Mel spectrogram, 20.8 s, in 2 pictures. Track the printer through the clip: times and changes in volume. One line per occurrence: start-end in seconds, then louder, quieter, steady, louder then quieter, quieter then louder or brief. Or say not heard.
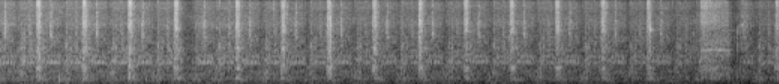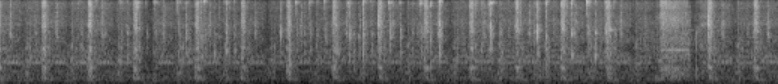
0.0-20.7 quieter.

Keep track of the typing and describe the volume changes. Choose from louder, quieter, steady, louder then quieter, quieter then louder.
louder.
